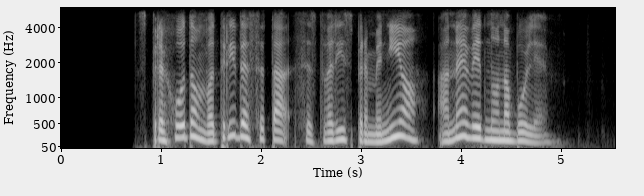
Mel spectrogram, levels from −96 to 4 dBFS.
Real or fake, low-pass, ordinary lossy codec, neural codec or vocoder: fake; 5.4 kHz; Opus, 24 kbps; codec, 16 kHz, 1 kbps, X-Codec, HuBERT features, trained on LibriSpeech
